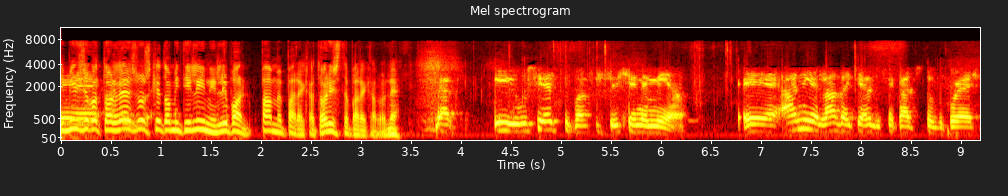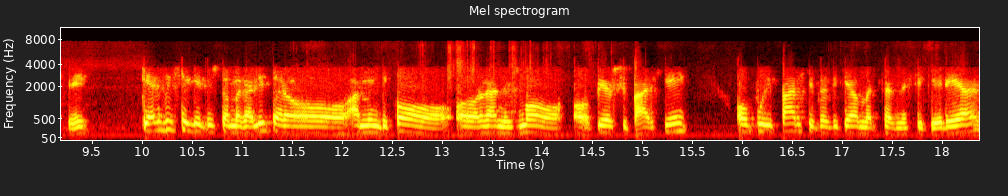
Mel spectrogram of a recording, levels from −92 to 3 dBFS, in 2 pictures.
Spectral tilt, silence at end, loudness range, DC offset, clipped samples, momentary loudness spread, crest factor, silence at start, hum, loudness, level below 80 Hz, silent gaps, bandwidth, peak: -5.5 dB/octave; 0 s; 2 LU; under 0.1%; under 0.1%; 6 LU; 14 dB; 0 s; none; -19 LUFS; -56 dBFS; none; 8 kHz; -4 dBFS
